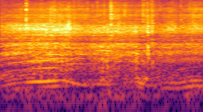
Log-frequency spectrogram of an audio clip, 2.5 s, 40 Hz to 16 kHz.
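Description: A 1400 MG rally car runs past on a forest stage, its engine revving and droning at moderate distance, holding fairly steady and then easing off as it goes by.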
